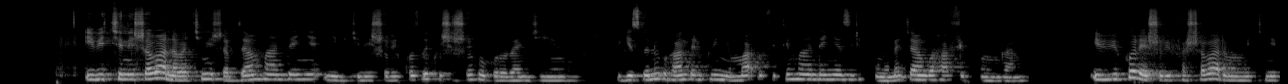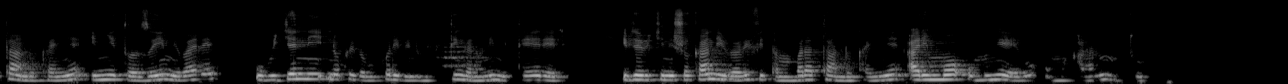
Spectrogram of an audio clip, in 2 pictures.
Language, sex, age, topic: Kinyarwanda, female, 18-24, education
